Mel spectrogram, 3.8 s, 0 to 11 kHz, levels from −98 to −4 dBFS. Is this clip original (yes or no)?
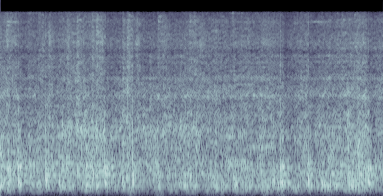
no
